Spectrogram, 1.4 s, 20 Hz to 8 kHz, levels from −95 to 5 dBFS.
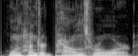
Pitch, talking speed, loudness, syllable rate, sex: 135 Hz, 175 wpm, -15 LUFS, 5.8 syllables/s, male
